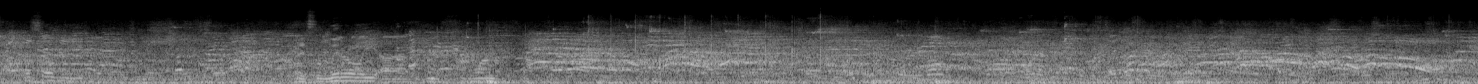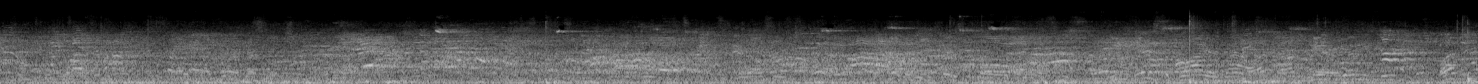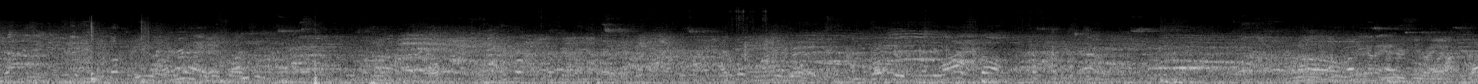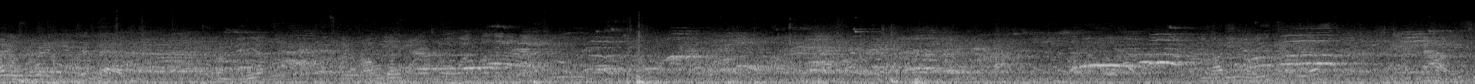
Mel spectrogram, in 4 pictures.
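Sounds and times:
players calling and chattering: 0:00.0 - 0:59.0
dodgeballs bouncing and smacking: 0:50.6 - 0:51.1.

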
